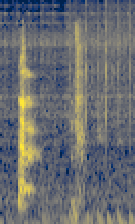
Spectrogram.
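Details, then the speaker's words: A single sharp, voiced hiccup with a brief catch of breath from a person talking during a live multiplayer gaming stream: an ordinary hiccup. "The bites are coming for the sound of my hiccups."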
